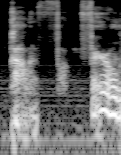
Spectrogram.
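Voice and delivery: hushed, soft whisper to himself; starstruck whisper. Retold or imitated. Seeing Colin Farrell in the elevator, whispered to himself. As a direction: whisper it in disbelief.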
